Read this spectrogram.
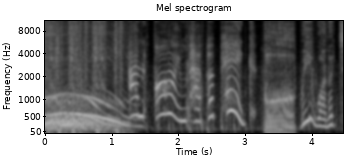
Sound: snort

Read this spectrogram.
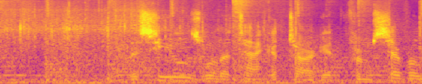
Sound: voiceover

